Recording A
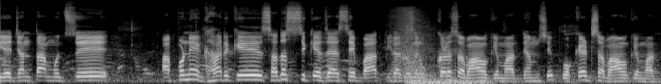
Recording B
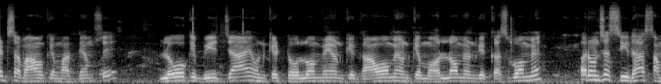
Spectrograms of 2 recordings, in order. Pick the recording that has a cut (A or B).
A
